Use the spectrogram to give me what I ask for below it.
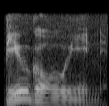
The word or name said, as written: bugleweed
